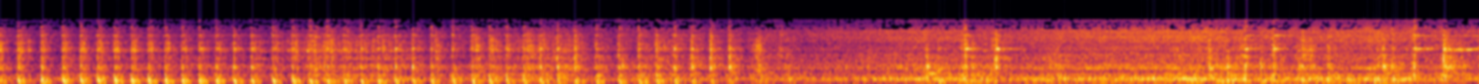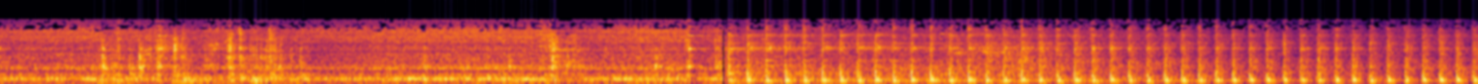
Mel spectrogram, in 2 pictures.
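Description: Excavator-mounted hydraulic breaker hammering a concrete column: a fast, regular stream of blows. From about eight seconds in it turns into a denser, more continuous clatter with scattered sharp knocks. About twenty-two seconds in the steady rapid blows return.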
